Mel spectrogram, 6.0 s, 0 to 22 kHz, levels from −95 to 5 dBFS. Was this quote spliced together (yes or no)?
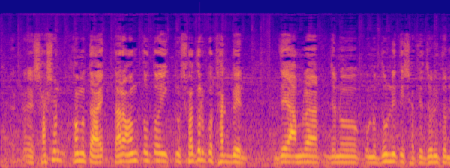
yes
